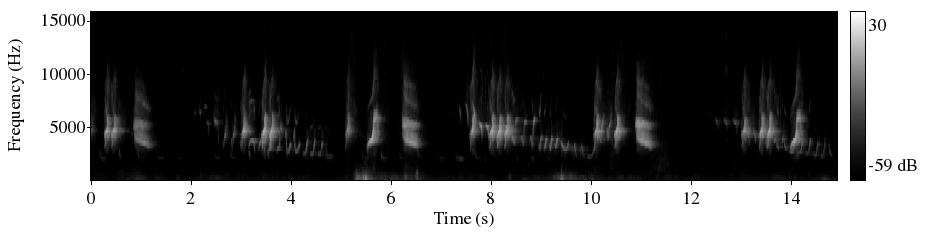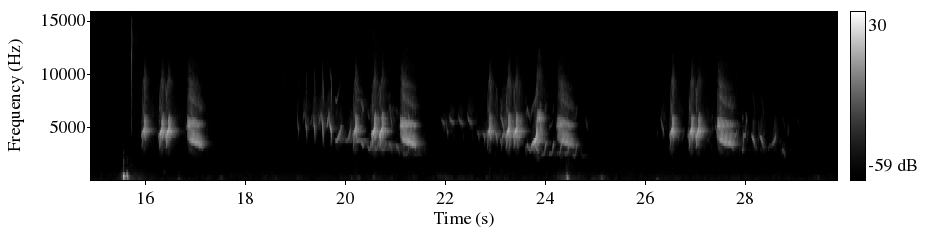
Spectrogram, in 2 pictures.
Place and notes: Ulkokarvo, Hailuoto, Finland - Birds in Ulkokarvo
Birds singing on a calm summer day in Ulkokarvo. Zoom H5 with default X/Y module. Wind, noise and gain adjusted in post.
Manner-Suomi, Suomi, 23 May 2020, 11:00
